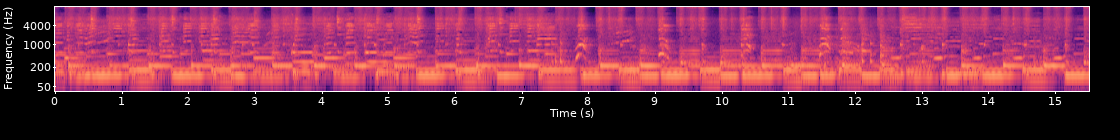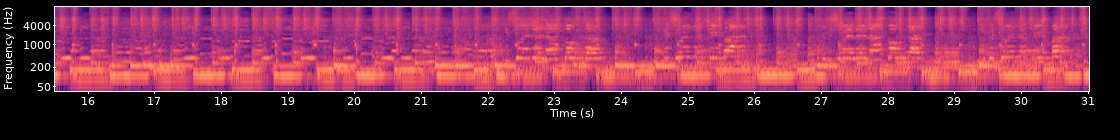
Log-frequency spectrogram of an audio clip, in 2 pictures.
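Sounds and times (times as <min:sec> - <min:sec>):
drums: 0:00.0 - 0:31.0
electric bass line: 0:00.0 - 0:31.0
latin dance band playing: 0:00.0 - 0:31.0.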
